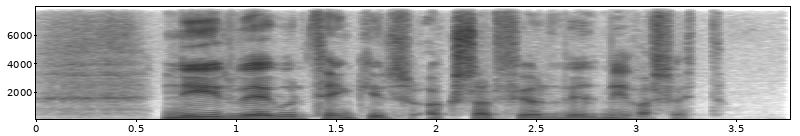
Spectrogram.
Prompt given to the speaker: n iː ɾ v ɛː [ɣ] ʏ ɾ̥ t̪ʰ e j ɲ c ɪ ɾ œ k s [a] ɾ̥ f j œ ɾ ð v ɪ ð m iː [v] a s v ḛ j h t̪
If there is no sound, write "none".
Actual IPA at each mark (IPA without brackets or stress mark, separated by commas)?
ɣ, a, v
